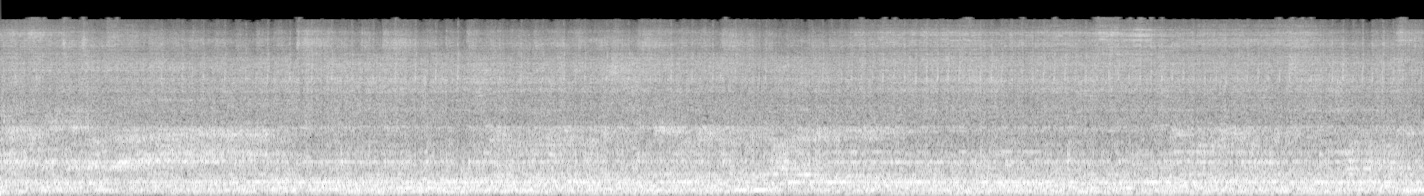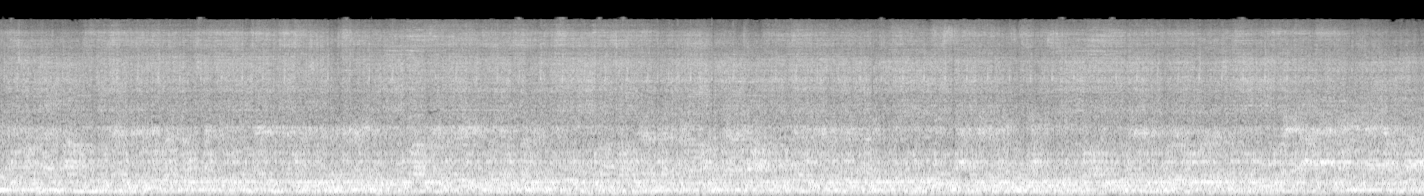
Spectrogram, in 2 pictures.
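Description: Death metal band playing live: distorted electric guitars and drum kit in a dense wall of sound at a constant loud level.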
